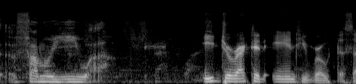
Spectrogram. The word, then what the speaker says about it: Famuyiwa: It's Famuyiwa.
